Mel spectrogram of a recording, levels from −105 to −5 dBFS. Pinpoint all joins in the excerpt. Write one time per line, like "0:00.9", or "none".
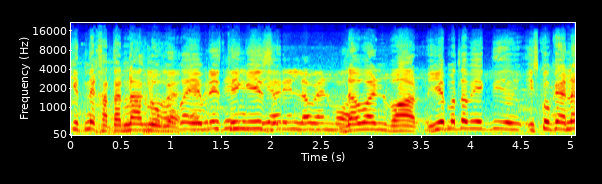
0:01.1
